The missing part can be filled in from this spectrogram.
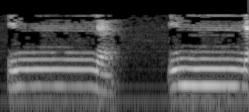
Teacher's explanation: Whenever you see the noon with a shadda, or a tashdeed, we stop for two counts. In, I do humming right there before I can say na.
